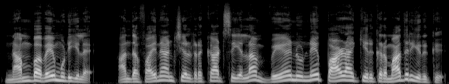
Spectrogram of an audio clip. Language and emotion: Tamil, angry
